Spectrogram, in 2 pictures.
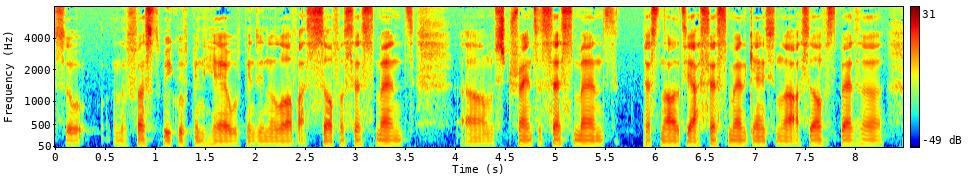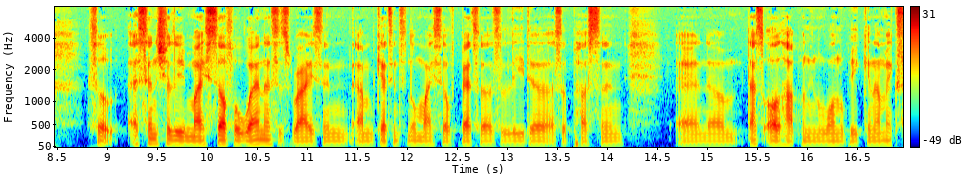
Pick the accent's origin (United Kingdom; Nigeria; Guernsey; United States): Nigeria; I'm from Nigeria.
